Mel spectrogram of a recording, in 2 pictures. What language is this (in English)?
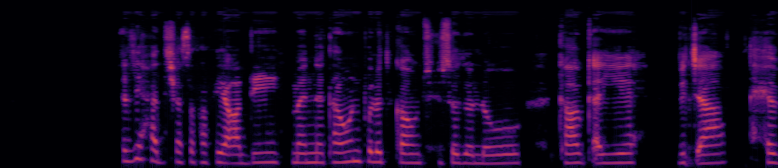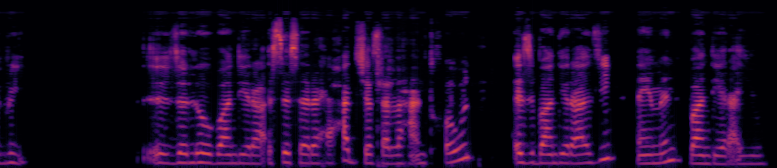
Tigrinya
